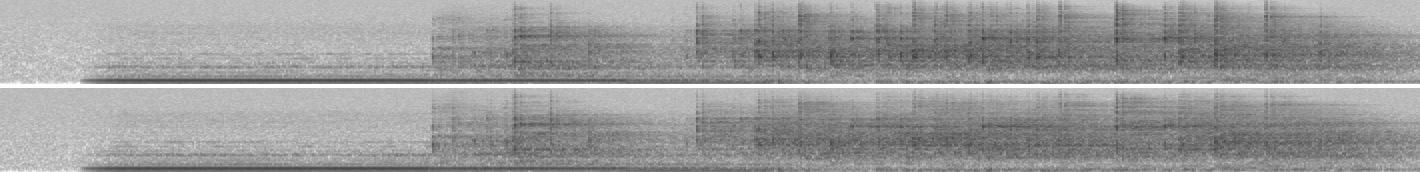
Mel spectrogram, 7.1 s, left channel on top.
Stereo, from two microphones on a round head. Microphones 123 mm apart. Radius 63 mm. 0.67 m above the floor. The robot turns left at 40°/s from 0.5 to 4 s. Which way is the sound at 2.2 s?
25° right (ahead or behind).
